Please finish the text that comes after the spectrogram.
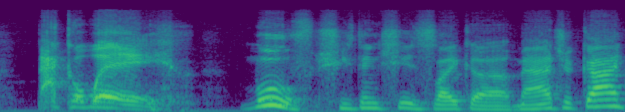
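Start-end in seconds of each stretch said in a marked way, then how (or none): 0.2-1.6 put-on bossy child's tantrum voice, throwing a fit. The speaker quotes a daughter throwing a fit, imitating Cyber throwing a fit. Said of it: "Cyber likes to go".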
